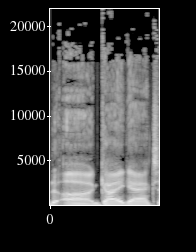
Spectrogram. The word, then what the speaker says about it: Gygax: The original D&D system, I think everybody agrees, was jointly developed by two guys named Gary, I don't know how to pronounce his last name. Gygax.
